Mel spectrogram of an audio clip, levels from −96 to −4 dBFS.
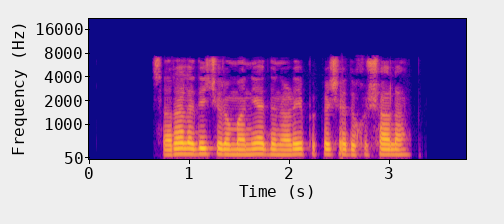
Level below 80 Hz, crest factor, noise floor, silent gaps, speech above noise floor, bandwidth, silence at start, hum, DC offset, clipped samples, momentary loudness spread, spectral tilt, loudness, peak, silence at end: -60 dBFS; 16 dB; under -90 dBFS; none; over 70 dB; 7.6 kHz; 0.65 s; none; under 0.1%; under 0.1%; 8 LU; -5.5 dB/octave; -20 LUFS; -4 dBFS; 0.55 s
